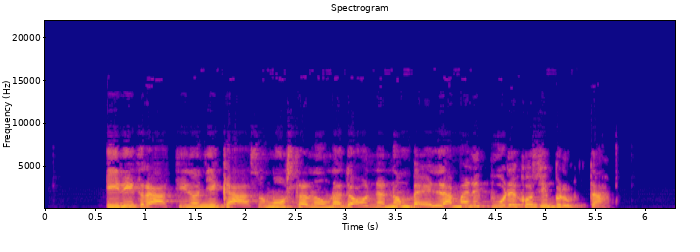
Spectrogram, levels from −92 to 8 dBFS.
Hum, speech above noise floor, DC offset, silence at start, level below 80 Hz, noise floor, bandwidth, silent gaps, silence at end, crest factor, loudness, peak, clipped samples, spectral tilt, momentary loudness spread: none; 67 dB; under 0.1%; 0.6 s; -54 dBFS; -80 dBFS; 7.6 kHz; none; 0.65 s; 14 dB; -13 LUFS; 0 dBFS; under 0.1%; -5.5 dB/octave; 4 LU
